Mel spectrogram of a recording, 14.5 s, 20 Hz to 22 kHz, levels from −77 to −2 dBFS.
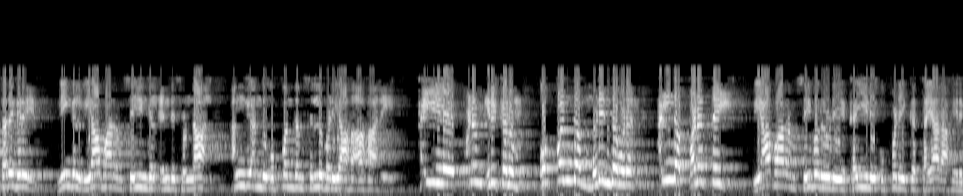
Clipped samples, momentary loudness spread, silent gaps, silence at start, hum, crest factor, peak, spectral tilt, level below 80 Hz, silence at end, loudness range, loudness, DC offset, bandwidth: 4%; 8 LU; none; 0 s; none; 8 dB; 0 dBFS; -6 dB/octave; -44 dBFS; 0 s; 3 LU; -8 LUFS; 0.2%; 5.4 kHz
